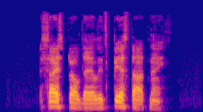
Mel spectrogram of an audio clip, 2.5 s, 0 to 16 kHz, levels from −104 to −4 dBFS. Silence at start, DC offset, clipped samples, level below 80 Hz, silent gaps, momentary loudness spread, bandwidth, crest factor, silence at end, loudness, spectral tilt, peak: 0.5 s; under 0.1%; under 0.1%; -70 dBFS; none; 15 LU; 11 kHz; 18 dB; 0.55 s; -27 LUFS; -6 dB/octave; -10 dBFS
